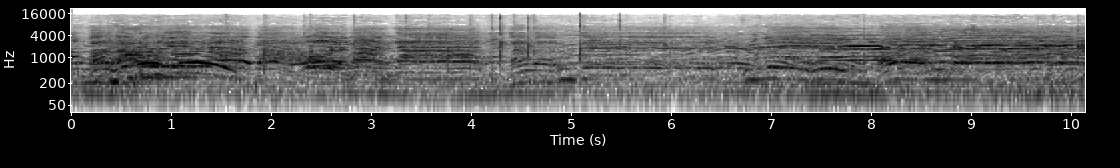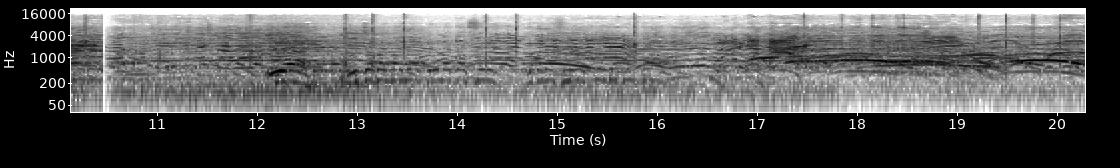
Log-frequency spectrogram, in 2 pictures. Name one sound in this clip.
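Many men and women talk excitedly nearby.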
